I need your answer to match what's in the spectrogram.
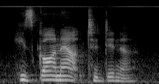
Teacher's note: The t sound is pronounced only once. · The to is unstressed. When we link out, which is stressed, and to, which is unstressed, the final t sound in out is held slightly longer.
